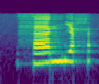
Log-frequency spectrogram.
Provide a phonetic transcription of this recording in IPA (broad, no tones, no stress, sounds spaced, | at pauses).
h a ŋ͡m i ħ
